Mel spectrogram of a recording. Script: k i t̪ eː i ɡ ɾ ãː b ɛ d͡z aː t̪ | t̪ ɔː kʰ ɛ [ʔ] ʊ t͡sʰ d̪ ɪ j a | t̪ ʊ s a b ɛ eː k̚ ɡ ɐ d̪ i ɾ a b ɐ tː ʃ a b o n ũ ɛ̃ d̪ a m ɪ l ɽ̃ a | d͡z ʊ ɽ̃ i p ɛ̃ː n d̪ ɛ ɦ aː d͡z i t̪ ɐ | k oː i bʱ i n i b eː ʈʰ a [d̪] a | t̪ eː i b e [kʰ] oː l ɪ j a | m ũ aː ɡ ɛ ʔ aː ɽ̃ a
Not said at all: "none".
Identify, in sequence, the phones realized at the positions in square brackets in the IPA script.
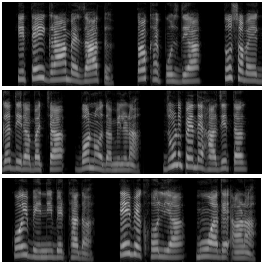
p, d̪, kʰ

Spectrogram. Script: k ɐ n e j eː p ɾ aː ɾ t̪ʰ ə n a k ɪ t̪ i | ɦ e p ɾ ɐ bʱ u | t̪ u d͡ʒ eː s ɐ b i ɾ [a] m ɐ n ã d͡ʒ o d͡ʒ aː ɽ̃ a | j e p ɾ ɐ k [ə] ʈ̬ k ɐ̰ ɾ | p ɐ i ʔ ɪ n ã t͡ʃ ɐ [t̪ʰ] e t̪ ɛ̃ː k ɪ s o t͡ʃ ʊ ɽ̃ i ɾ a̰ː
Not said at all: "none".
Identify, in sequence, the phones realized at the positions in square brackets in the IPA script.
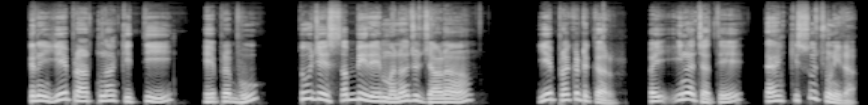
e, ə, t̪

